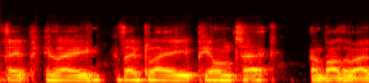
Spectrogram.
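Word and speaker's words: Piątek: think that if they play if they play peon tech and by the way i got my pronunciation spot on by the way if they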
